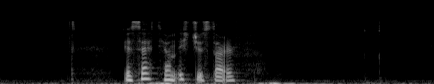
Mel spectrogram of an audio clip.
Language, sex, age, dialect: Faroese, female, 15-35, Norðurstreymoy/Eysturoy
